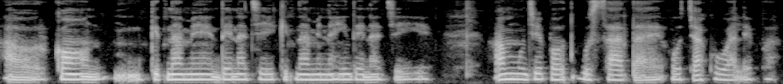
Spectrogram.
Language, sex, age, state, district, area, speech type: Hindi, female, 30-45, Uttar Pradesh, Ghazipur, rural, spontaneous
